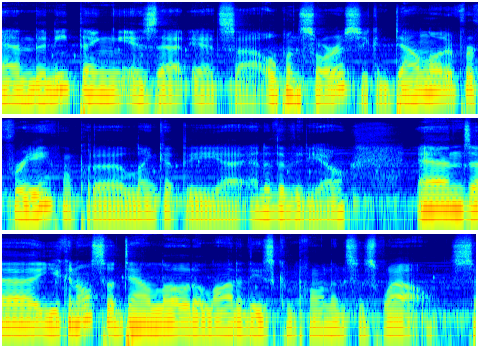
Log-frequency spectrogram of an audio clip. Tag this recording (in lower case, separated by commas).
speech, music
